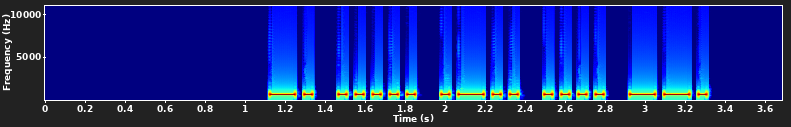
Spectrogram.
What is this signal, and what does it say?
Morse code, heard as a keyed tone, about 28 wpm, 700 Hz. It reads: N5LHG
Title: USA Call Signs - 5 Characters - 2x Character Spacing - 28wpm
